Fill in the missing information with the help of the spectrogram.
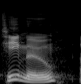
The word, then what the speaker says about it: Temu: So the example that he puts in the book of shopping, I believe, is the app Temu. Is that an app? T-E-M-U? Am I pronouncing that right? Okay, Temu.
